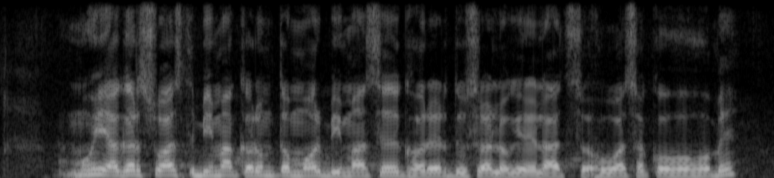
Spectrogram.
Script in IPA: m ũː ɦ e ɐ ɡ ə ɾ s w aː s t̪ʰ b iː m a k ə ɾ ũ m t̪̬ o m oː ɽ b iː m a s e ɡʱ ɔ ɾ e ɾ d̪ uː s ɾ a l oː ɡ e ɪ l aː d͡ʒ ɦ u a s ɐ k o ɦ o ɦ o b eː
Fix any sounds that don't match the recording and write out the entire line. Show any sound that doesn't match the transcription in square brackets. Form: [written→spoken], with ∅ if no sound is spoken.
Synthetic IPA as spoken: m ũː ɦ [e→i] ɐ ɡ ə ɾ s w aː s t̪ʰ b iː m a k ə ɾ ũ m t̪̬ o m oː [ɽ→ɾ] b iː m a s e ɡʱ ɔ ɾ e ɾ d̪ uː s ɾ a l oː ɡ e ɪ l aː d͡ʒ ɦ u a s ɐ k o ɦ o ɦ o b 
